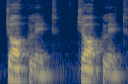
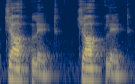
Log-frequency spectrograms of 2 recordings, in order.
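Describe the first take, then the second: First: "चॉकलेट" said CHAWK-let; rounded vowel variant. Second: "चॉकलेट" said CHAAK-let; open vowel variant. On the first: Teacher drilling the other correct way, "चॉकलेट" as CHAWK-let. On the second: Teacher drilling one correct way, "चॉकलेट" as CHAAK-let. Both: Shown as a demonstration. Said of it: "correct pronunciation पता होनी चाहिए".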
